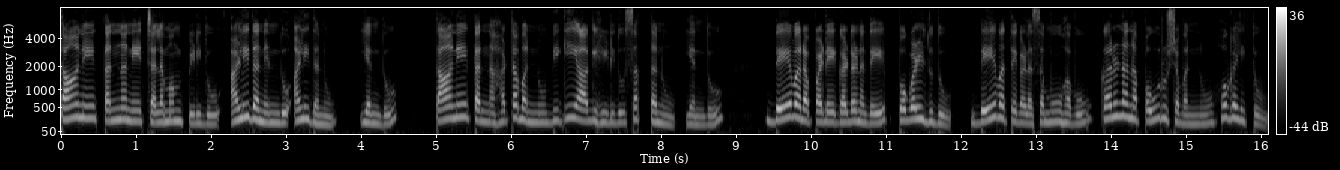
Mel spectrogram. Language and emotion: Kannada, neutral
